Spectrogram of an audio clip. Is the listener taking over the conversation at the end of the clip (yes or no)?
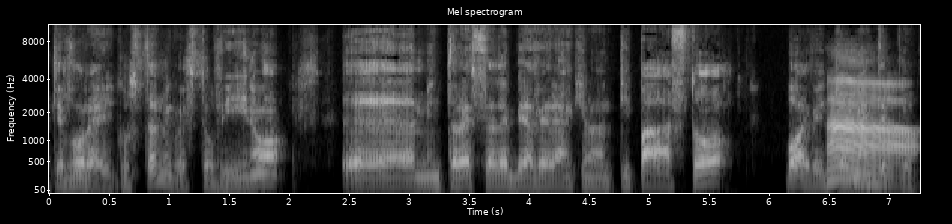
yes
